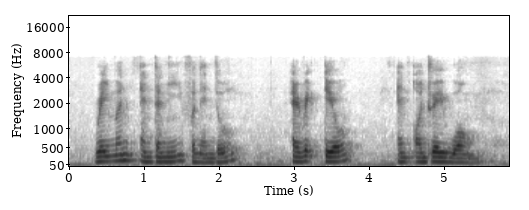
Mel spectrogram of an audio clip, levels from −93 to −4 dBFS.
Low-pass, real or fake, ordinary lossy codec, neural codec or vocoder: 7.2 kHz; fake; none; codec, 16 kHz, 4 kbps, FunCodec, trained on LibriTTS, 50 frames a second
